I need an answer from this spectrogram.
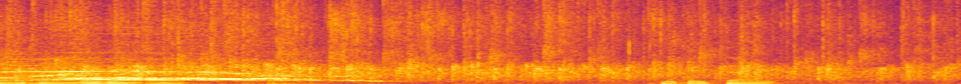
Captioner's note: audience applauding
